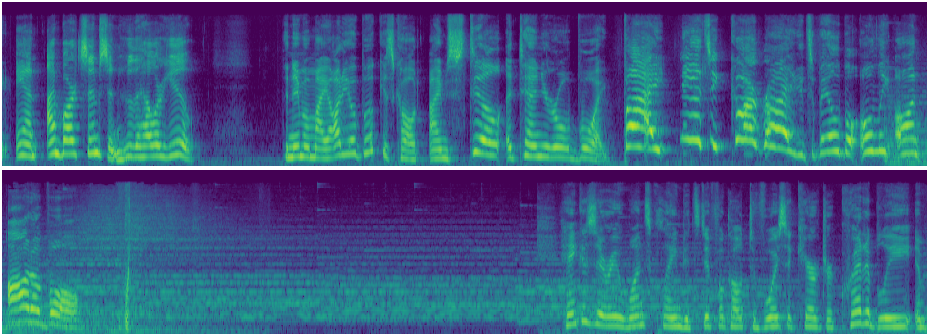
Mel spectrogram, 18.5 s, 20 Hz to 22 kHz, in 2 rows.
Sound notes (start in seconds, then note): 10.4 Nancy pops mouth; 11.1 sweeping music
